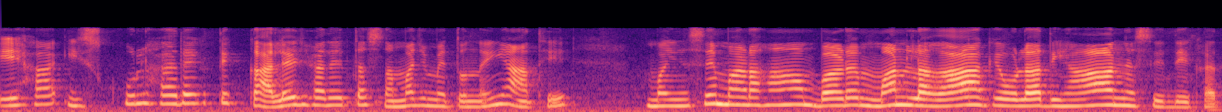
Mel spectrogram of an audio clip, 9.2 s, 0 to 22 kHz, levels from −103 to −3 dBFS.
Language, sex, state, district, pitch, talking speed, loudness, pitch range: Chhattisgarhi, female, Chhattisgarh, Rajnandgaon, 245 Hz, 155 wpm, -17 LUFS, 230-270 Hz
